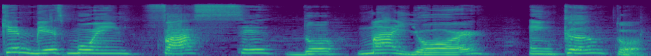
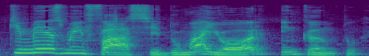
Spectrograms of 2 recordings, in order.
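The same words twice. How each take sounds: First: The line is spoken slowly, syllable by syllable. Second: The line is spoken quickly and rhythmically. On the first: The stressed syllables can be picked out. "quando a gente faz isso mais lento, a gente percebe as tônicas" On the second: The line takes on a rhythm. "Quando a gente fala rápido, isso gera um ritmo"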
